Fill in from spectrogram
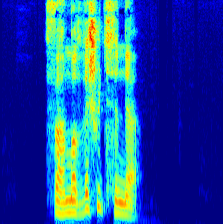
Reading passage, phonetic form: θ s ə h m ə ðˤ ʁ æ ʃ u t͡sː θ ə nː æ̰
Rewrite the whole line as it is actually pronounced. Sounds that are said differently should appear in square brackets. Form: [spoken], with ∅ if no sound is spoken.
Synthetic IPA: θ [f] ə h m ə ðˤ [ð] æ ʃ u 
